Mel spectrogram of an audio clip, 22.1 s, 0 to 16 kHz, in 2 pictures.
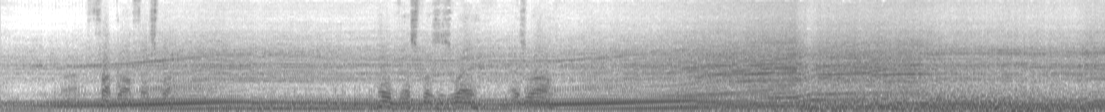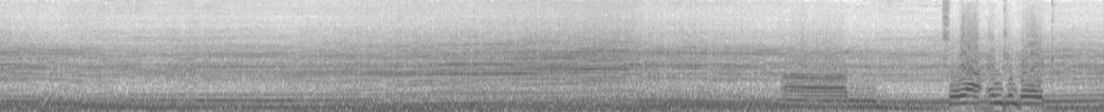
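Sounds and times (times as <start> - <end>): motorcycle engine revving: 0.0 - 22.0.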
